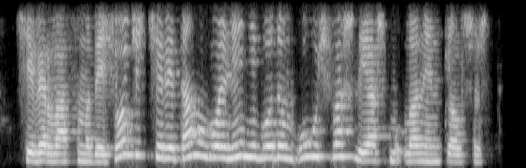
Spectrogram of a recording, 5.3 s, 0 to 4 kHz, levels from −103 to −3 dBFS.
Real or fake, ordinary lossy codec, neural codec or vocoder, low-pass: real; Opus, 24 kbps; none; 3.6 kHz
